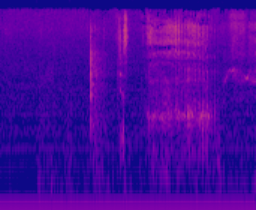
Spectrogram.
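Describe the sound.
A person mimics snoring with their voice, imitating Jesus sleeping in a boat during a storm: two rough, rasping breaths, an inhale and a drawn-out snorting exhale, fairly loud with no other talking.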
